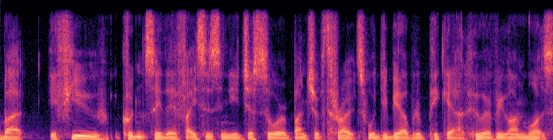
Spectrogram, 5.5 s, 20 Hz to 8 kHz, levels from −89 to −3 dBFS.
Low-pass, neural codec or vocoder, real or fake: 7.2 kHz; none; real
